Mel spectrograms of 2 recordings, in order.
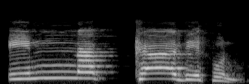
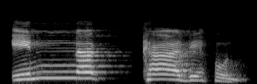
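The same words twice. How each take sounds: The two takes are said the same way.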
